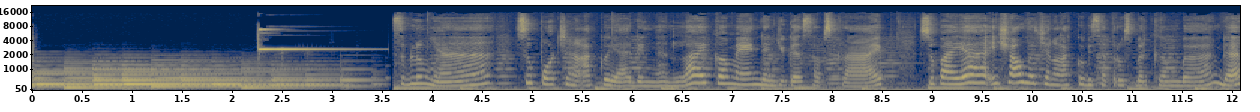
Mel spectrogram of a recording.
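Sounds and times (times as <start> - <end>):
keyboard background music: 0.0 - 12.0
bright ding: 2.2 - 3.6.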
